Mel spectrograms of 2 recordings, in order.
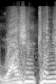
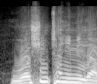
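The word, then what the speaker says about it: Washington: 그래서 여러분 앞으로 와싱턴이 아니라 워싱턴입니다. 워싱턴. 혀를 좀 꼬부려야 됩니다.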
